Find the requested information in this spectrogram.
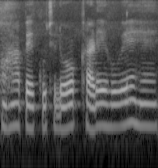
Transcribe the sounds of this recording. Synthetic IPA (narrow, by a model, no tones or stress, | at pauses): ɐɦãpekʊt͡ʃʰloːɡ̚kʰəɽeɦoeɦɛ̃ː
